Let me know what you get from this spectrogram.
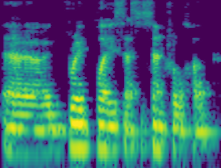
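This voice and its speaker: A man's voice: on the low side, level tone, a little slow, a bit bright, distant mic. A man with a Spanish accent, a concert pianist, answering interview questions hesitantly with many fillers.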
